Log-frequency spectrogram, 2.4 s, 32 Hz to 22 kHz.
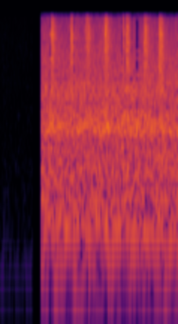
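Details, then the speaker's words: Early-1990s Polaris Trail Boss 250 two-stroke ATV, carburetor clean, intake boot believed fine: starts and holds a high, steady buzzing idle that won't settle and winds out when throttle is released; suspected air leak from failed crankcase seals behind flywheel or clutch. "You could see when I let off the throttle, you could hear it kind of wind out. I'm pretty sure it's got an air leak."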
